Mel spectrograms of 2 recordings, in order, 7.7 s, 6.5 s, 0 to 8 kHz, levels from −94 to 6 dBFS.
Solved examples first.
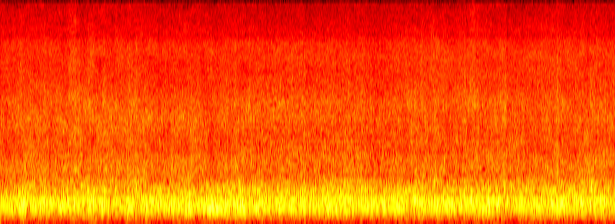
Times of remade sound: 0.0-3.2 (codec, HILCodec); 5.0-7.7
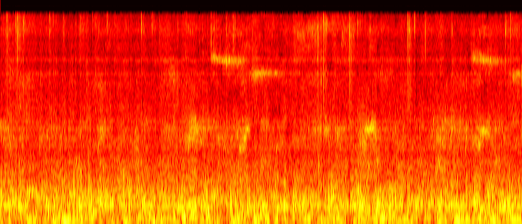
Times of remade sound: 0.0-6.5 (codec, HILCodec)

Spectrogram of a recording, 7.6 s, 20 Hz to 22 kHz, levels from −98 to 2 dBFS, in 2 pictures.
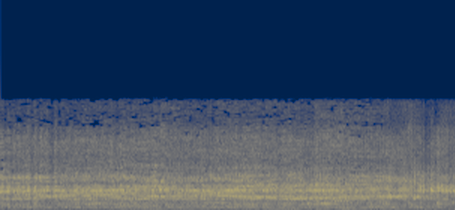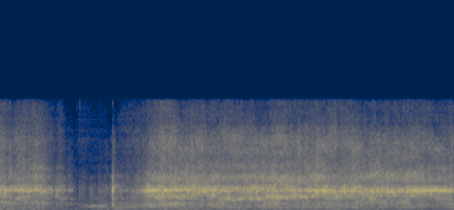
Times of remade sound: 3.2-7.6 (codec, HILCodec)

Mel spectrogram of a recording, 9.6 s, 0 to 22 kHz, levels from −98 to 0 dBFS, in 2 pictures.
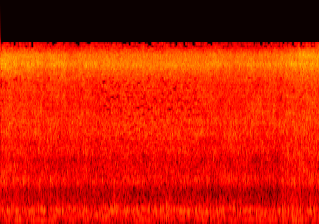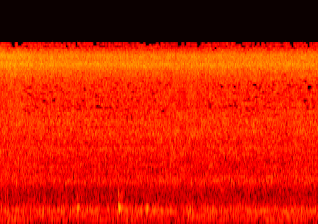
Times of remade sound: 0.0-1.5 (codec, HILCodec); 3.0-5.1; 7.3-7.8

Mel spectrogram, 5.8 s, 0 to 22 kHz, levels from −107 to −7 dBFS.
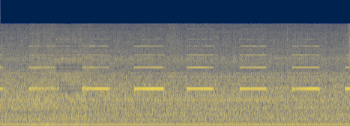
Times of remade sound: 0.5-1.5 (codec, HILCodec)

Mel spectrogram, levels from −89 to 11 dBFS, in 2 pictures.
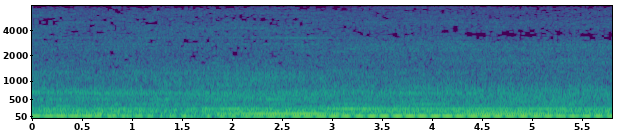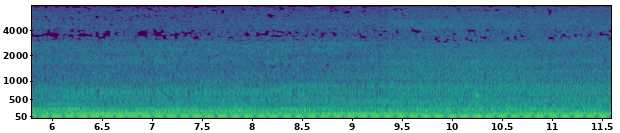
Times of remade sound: none

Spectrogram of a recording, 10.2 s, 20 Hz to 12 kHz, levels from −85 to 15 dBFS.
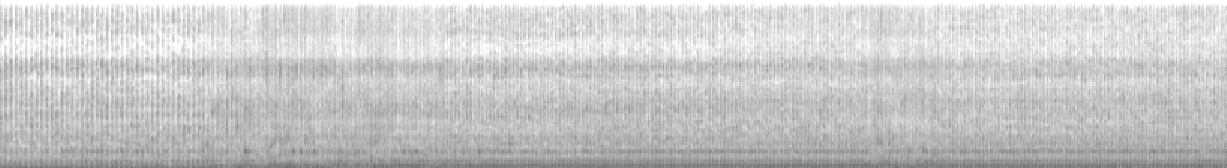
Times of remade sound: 1.7-3.7 (codec, HILCodec); 7.2-7.8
